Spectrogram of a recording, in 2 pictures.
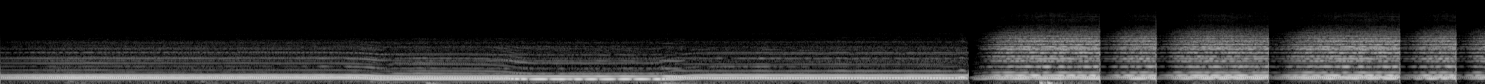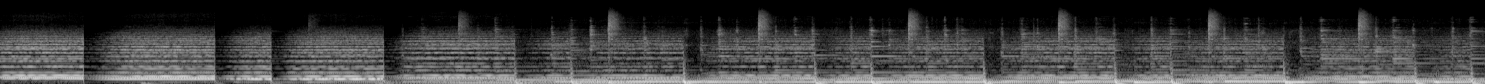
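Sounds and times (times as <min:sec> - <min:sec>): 
sustained strings side-chained to kick drum: 0:00.0 - 0:29.6
kick drum: 0:20.0 - 0:20.9, 0:21.7 - 0:22.0, 0:23.0 - 0:23.8, 0:24.7 - 0:24.9, 0:26.0 - 0:26.8, 0:27.7 - 0:28.0, 0:29.0 - 0:29.6.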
